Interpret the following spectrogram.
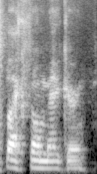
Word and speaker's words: BLKFLMMKR: And it's spelled it's no vowel, so it's BLKFLMMKR. So that's Black filmmaker.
